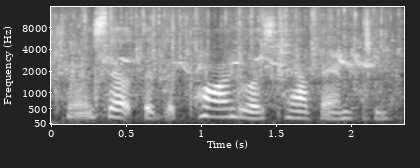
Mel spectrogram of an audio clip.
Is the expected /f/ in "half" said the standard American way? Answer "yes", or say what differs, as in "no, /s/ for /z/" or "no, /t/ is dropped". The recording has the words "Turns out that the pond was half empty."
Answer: yes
